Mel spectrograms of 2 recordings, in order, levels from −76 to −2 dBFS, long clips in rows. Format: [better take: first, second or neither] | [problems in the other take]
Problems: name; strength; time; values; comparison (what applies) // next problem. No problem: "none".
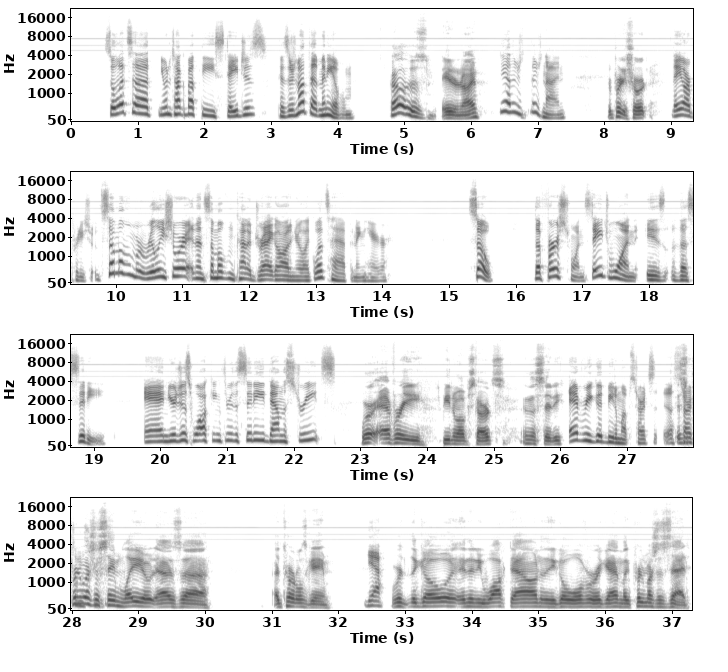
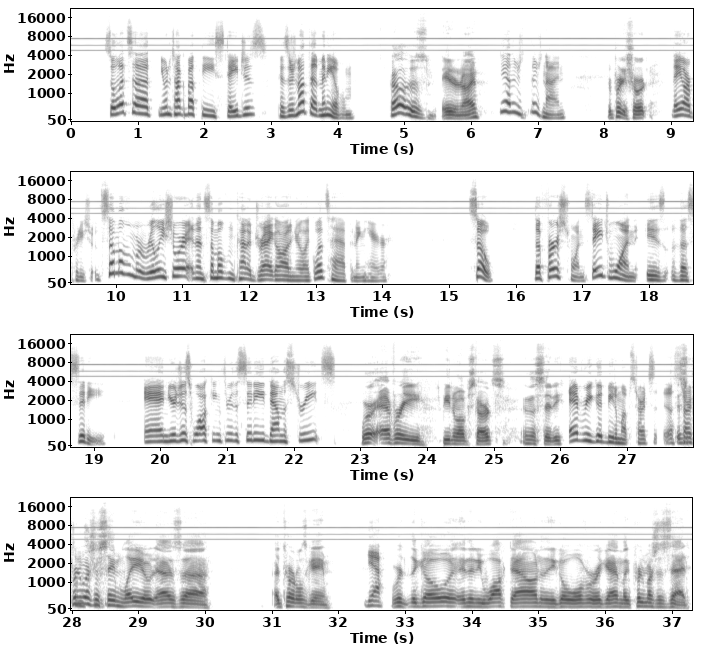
first | high-pitched whine; loud; throughout; 7.5 kHz, 6 dB below the speech; faint in the first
